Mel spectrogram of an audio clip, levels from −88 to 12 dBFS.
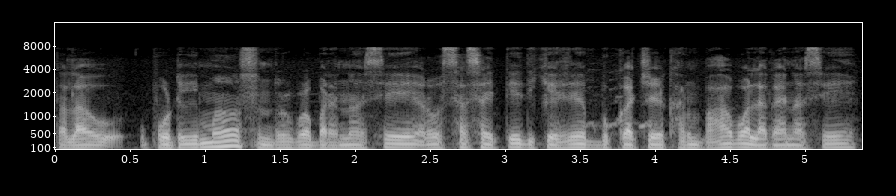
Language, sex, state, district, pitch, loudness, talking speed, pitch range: Nagamese, male, Nagaland, Kohima, 95 Hz, -17 LUFS, 245 wpm, 90-105 Hz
